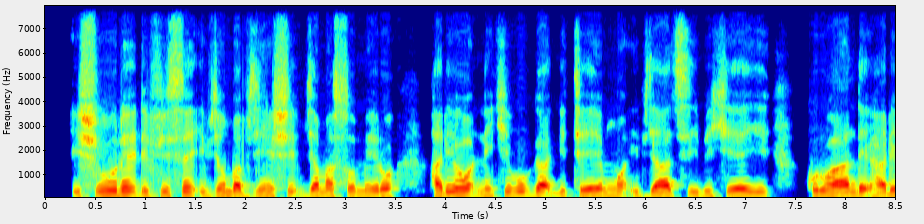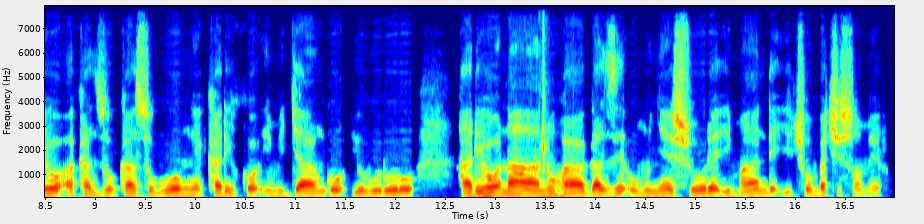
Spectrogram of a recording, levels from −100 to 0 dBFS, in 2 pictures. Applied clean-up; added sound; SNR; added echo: neural separator model SepFormer DNS4.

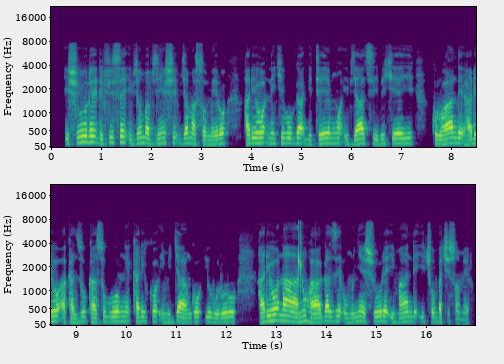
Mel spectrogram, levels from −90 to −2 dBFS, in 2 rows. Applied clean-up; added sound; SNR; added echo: none; Finger snapping; 16 dB; none.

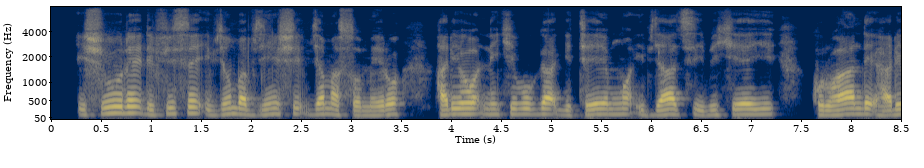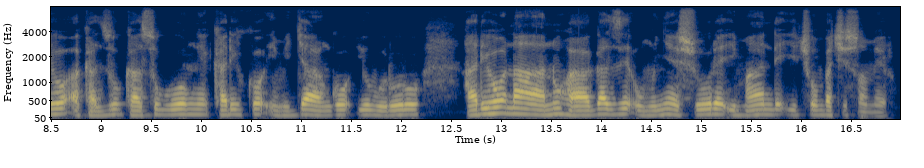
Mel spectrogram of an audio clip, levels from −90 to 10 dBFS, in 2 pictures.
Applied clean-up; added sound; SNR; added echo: none; none; none; none.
